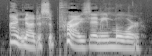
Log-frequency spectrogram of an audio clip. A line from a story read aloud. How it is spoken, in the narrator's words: whimpered Gift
